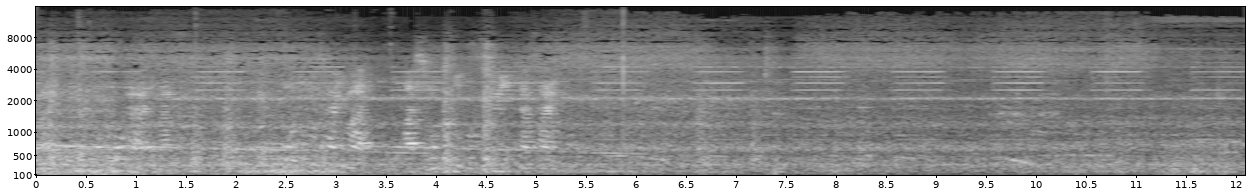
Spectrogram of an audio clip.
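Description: Train brakes squeal as the train slows.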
